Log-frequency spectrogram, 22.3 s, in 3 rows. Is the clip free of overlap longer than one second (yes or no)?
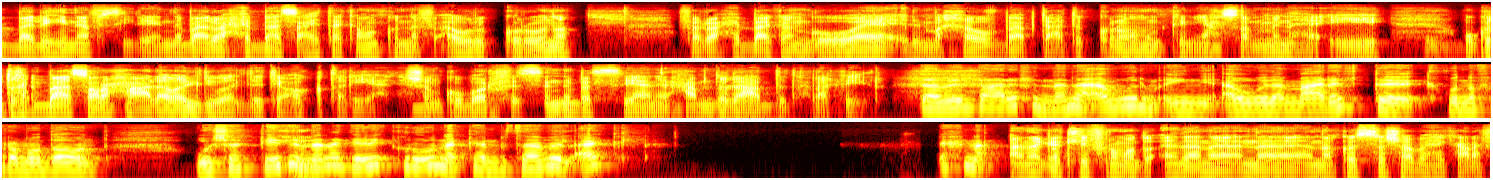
yes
